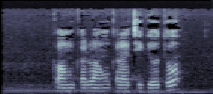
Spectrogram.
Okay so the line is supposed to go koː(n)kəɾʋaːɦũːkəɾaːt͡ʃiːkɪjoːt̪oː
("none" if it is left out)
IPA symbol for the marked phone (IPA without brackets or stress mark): m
